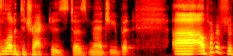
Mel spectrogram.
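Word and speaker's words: Magi: Depending on how you pronounce it, it depends. But I guess in English, pronunciation is Maggi, Kingdom and Labyrinth of Magic.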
